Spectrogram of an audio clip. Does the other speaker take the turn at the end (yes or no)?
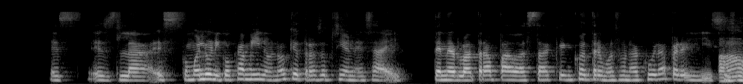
yes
